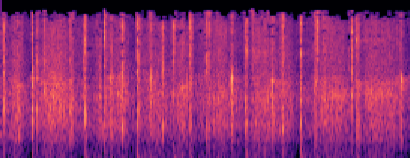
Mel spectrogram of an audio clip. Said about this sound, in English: And everybody else, give them a round of applause. Thank you for supporting Dumpty Dum.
